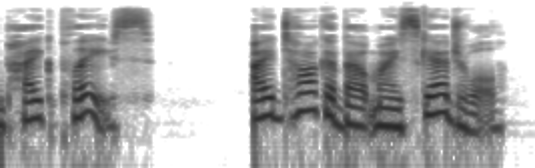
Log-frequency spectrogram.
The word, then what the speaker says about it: Pike Place: I'd ask for directions to Pike's Place Market, and the person would say, "Oh, you mean Pike Place.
